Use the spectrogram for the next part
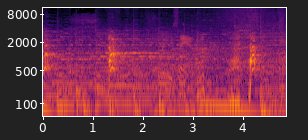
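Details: Family dog barking after coming home from a haircut: a few short, sharp barks stand out over cheerful background music and people talking.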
